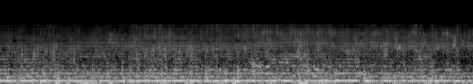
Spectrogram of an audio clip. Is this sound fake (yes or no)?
yes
